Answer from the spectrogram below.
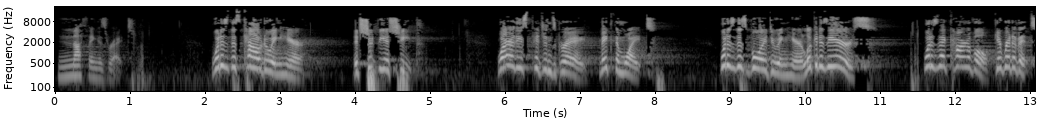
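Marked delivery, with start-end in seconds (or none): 2.1-13.0 loud, high barked complaints; fault-finding official shouting orders; angry inspector. Acted. Inspector finds fault with everything.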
